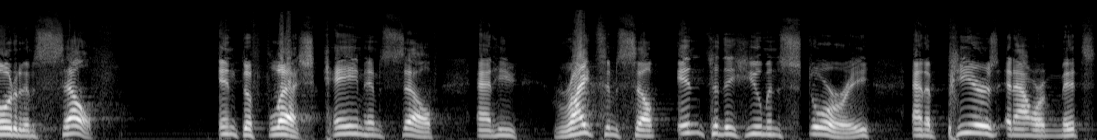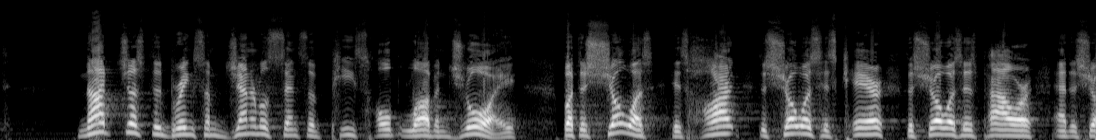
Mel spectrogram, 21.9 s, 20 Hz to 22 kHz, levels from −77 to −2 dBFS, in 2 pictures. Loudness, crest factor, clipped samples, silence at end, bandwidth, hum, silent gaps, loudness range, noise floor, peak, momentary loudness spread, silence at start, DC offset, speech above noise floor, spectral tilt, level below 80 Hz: -18 LUFS; 18 dB; under 0.1%; 0 s; 12.5 kHz; none; none; 3 LU; -68 dBFS; 0 dBFS; 15 LU; 0 s; under 0.1%; 50 dB; -5.5 dB/octave; -54 dBFS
